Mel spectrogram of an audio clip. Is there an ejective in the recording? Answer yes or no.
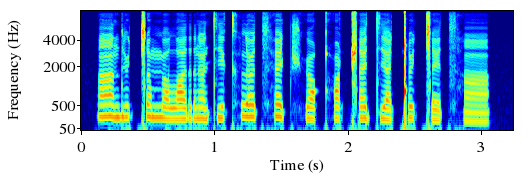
no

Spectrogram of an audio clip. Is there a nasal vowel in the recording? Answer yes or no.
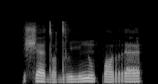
yes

